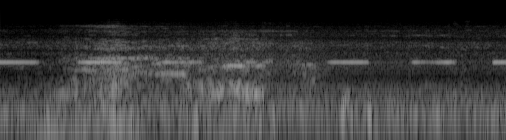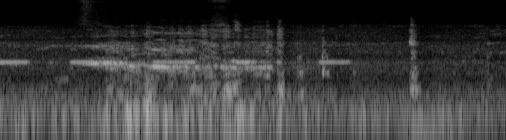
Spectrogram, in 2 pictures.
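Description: Doosan wheeled excavator's warning alarm beeping repeatedly at one pitch, over the rumble of its engine running. A louder burst of machine and rock noise comes about six to seven seconds in.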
